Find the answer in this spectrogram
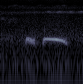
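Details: Caged decoy spotted dove at a trap, giving one quick soft coo and then a longer smooth, gently falling coo, with the start of the next phrase at the end.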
